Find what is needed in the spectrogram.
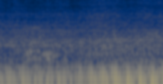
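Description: Small engines of walk-behind rotary tillers (power tillers) running steadily while working soil: a continuous low engine hum with a fast firing pulse, getting a little louder in the second half.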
